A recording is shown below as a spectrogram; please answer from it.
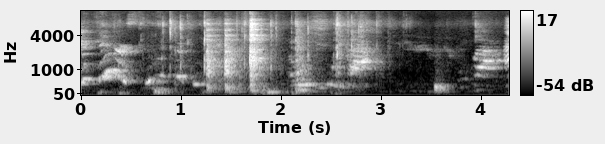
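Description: Indistinct talking, with a plastic potato-chip bag crinkling as it is handled for a moment about a second in.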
